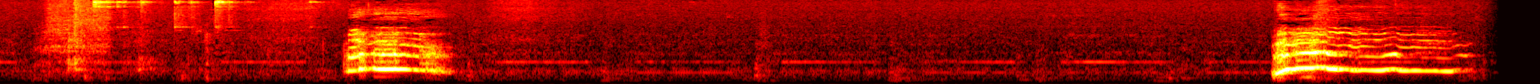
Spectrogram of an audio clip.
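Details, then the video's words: A female basenji howls while her owner is away, two drawn-out, wavering howls that rise sharply and then hold a yodel-like pitch. "Basenji Howling for Owner"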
